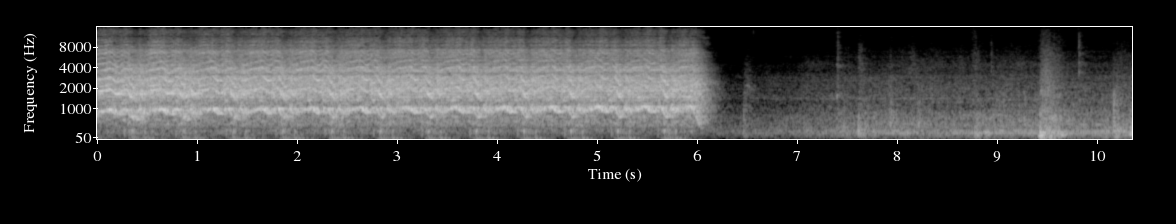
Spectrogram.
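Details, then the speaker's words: Arctic Cat 650 H1 ATV, rebuilt after a wreck, first start attempt; the display showed an "E" code. Even starter cranking at about two turns a second for six seconds to build oil pressure, with no firing; fuel is present and the owner suspects a bad ignition module: crank, no start. "i'm just gonna crank a little bit try and get a little bit oil pressure it will crank but not"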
